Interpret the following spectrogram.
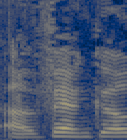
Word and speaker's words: Van Gogh: Facebook Live event, where I'm pronouncing Van Gogh using the American pronunciation.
